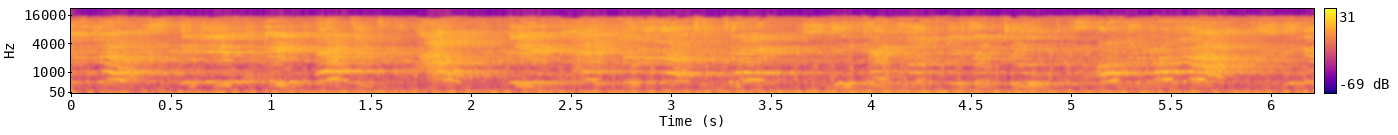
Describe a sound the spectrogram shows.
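A woman sings in high, swooping wails through a microphone.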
